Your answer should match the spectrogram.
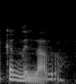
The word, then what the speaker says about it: candelabro: Tenemos 2 ejemplos: barco y candelabro. Barco está dividida en 2 sílabas y la sílaba tónica es bar. Candelabro está dividida en 4 sílabas y la sílaba tónica es la.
